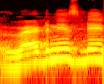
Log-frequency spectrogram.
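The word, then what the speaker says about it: Wednesday: और वेडनेसडे नहीं, वेडनेसडे।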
